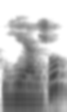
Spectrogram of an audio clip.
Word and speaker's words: езжу: As for the word ЕЗЖУ, ЕЗ-ЖУ, when we pronounce ЕЗЖУ, it sounds like , it sounds like long ЖЖ.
